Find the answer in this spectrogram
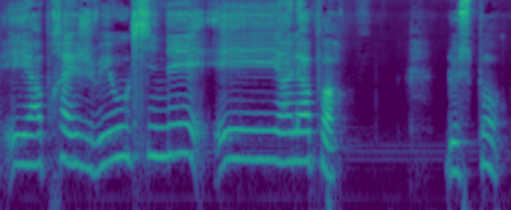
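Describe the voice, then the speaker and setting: Slow, mellow-voiced woman vlogging from hospital. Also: on the high side. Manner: chatty, unhurried, self-deprecating. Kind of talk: casual video diary. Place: hospital room.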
